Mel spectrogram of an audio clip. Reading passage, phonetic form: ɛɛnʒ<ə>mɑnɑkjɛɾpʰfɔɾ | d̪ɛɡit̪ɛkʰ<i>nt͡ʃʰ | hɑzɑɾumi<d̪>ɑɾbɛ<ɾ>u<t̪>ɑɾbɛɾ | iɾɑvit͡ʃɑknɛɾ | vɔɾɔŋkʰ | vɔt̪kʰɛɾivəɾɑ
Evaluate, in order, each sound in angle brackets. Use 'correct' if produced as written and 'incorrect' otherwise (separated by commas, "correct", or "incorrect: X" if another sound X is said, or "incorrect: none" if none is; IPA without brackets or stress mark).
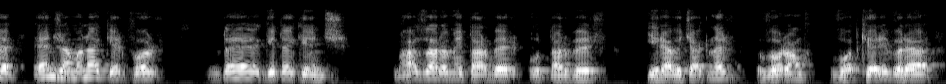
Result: incorrect: ɑ, correct, incorrect: t̪, correct, correct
